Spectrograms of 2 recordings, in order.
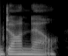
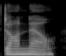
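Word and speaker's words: Donnell: ClariS Almira told me that you pronounced our name Darnell. Now, Miss Shirley, the correct pronunciation of our name is Donell. Accent on the last syllable.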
